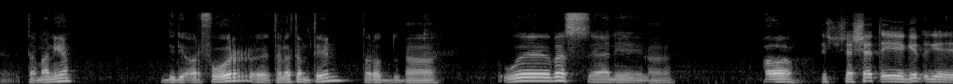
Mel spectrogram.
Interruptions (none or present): none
